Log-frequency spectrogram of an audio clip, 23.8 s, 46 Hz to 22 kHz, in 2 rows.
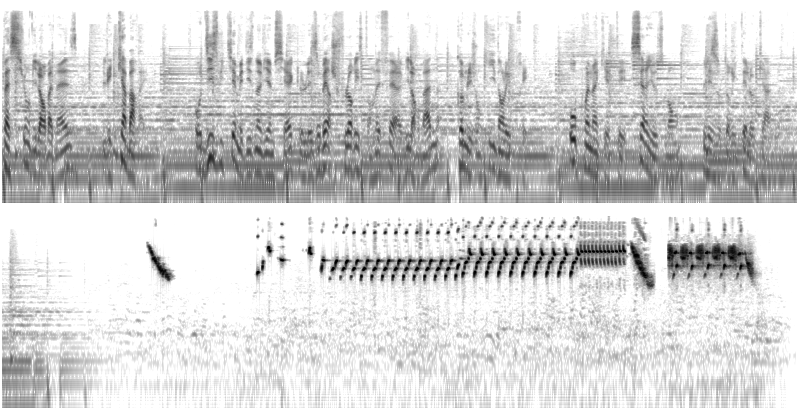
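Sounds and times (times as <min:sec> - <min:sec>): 
speech: 0:00.0 - 0:02.2, 0:02.9 - 0:11.9
caged wild goldfinch singing: 0:14.1 - 0:14.5, 0:15.8 - 0:23.3.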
